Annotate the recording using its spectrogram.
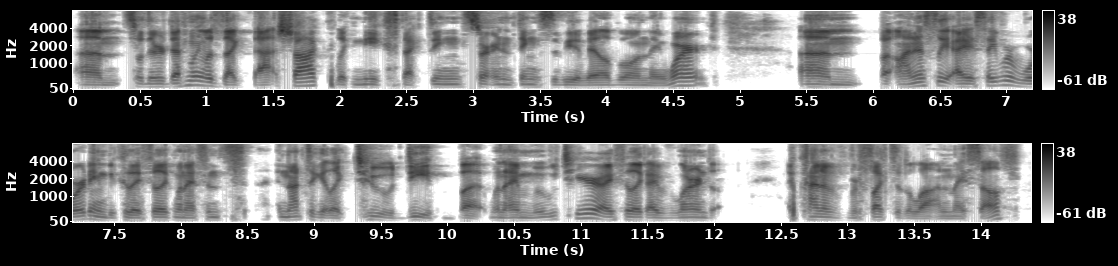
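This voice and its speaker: A man with an American accent and a deep voice that still sounds strikingly bright and forceful. He rambles along as a podcast guest, leaning on filler words and breaking into small laughs. The sound is very dry and close. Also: expressive, a little fast, no room sound, low-quality recording. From United States. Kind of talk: casual conversation.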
